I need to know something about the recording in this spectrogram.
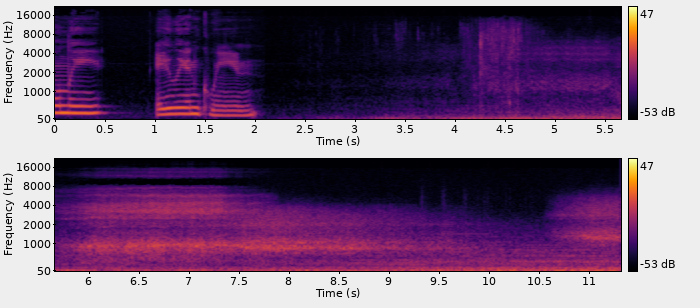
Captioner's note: hissing sound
